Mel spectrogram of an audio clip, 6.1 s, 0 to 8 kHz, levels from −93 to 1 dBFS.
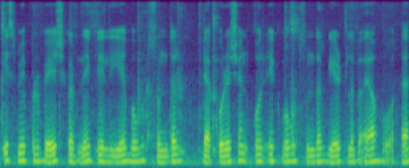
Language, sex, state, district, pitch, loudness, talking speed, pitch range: Hindi, male, Punjab, Fazilka, 120 Hz, -18 LUFS, 155 wpm, 115-130 Hz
